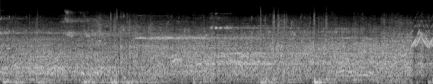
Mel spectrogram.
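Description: A basketball bouncing several times on a hardwood gym floor, with voices in the background.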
